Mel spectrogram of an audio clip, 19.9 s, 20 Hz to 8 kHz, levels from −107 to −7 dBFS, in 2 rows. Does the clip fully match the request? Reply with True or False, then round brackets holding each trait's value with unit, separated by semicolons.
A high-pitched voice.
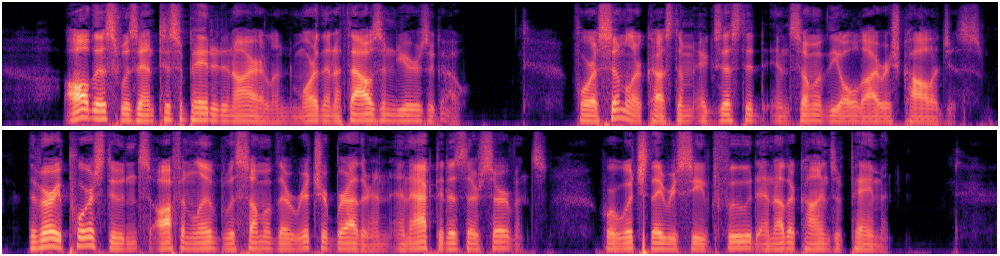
False (100 Hz)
